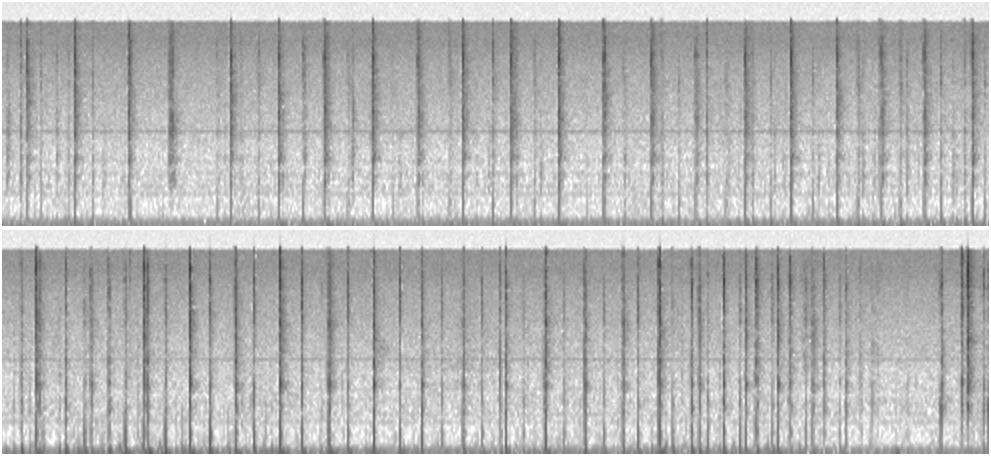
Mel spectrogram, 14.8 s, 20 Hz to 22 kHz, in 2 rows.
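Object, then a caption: Plastic game controller. Fingers tap and rub the triggers and hollow hard plastic shell of a white PS5 DualSense controller held in both hands. The result is a fast, irregular stream of short, dry plastic clicks and taps over a steady low hum. The taps grow louder and denser in the middle of the clip before easing off.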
